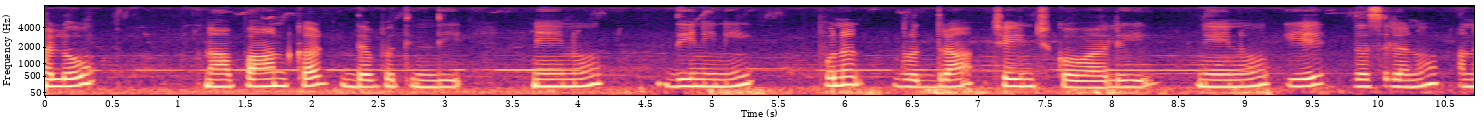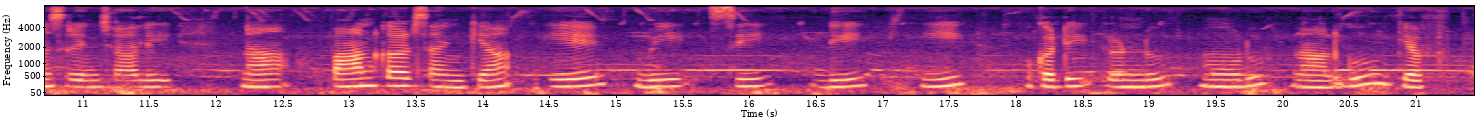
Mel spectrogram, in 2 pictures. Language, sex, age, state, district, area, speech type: Telugu, female, 30-45, Andhra Pradesh, Nellore, urban, read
